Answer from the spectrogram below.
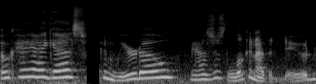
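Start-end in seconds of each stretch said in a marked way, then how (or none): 0.0-1.7 high, dismissive, tossed-off brush-off. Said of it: "She's like".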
